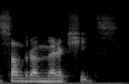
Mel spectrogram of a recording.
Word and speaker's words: Sandra Mrkšić: And I'm really hoping I'm pronouncing their names right. It's Lucija Mlačak and Sandra Mrkšić.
